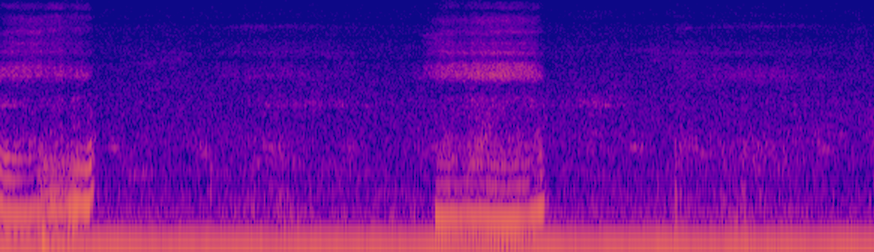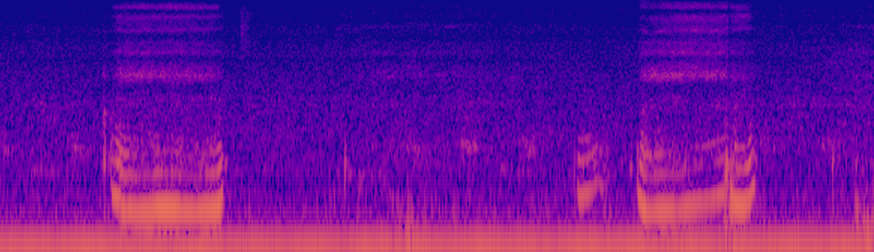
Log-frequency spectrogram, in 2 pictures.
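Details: A pug snoring after a busy morning: repeated squeaky, whistling snores over a steady low hum.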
